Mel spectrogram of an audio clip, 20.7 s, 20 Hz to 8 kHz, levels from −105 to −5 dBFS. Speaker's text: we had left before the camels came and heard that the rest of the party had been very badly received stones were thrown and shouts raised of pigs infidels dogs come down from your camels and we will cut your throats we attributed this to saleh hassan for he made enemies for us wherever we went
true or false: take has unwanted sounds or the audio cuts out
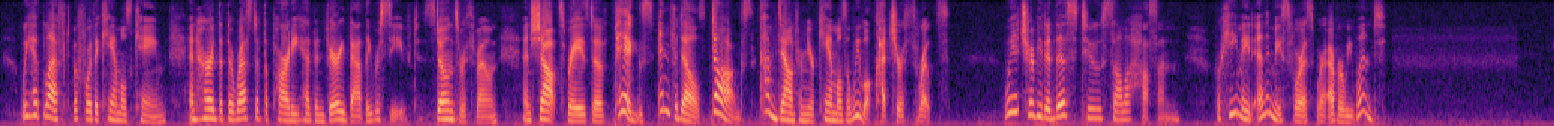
false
